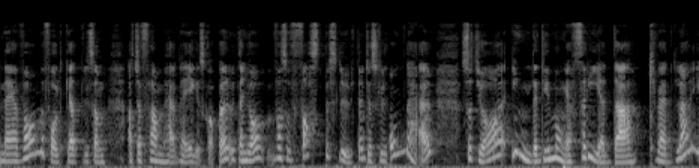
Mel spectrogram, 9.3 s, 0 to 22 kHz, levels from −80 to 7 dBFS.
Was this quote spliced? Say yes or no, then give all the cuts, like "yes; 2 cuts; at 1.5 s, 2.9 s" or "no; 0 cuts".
yes; 1 cut; at 5.2 s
